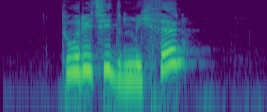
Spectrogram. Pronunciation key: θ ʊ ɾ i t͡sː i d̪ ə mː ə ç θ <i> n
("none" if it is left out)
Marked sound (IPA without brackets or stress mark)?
æ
